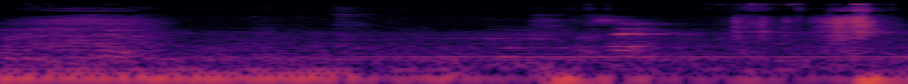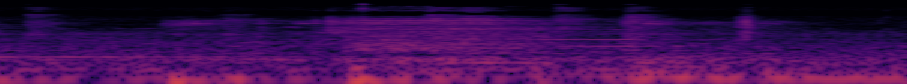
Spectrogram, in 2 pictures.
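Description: Faint voices and music in the background, with a few light clicks about two and three seconds in.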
